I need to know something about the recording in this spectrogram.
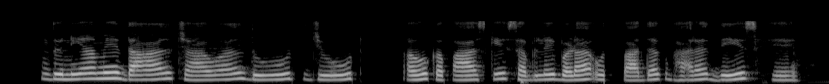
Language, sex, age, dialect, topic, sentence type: Chhattisgarhi, female, 46-50, Northern/Bhandar, agriculture, statement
